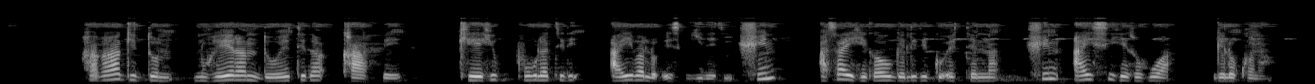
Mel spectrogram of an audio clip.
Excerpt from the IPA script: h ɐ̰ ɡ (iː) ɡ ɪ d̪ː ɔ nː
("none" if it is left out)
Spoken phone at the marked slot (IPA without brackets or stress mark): aː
